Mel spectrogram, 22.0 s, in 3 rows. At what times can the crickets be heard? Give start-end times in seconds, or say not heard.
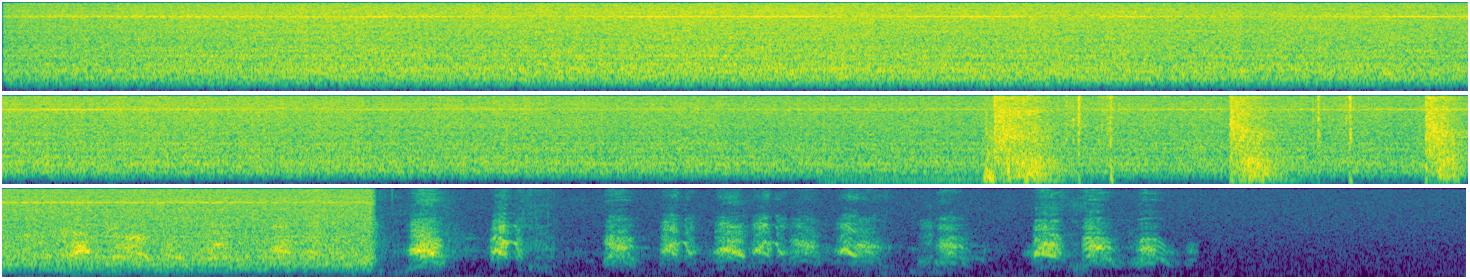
not heard.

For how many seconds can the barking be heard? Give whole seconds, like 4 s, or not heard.
6 s.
